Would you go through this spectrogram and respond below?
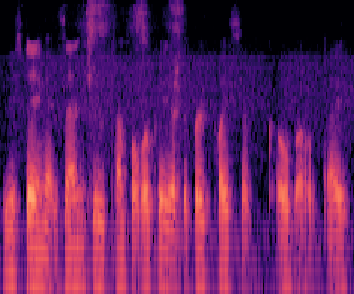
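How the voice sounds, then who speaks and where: A man reading poetry aloud informally, musing and halting as he adds his own commentary in an unhurried way, on a dull home recording. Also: on the low side, fairly even intonation, vocal fry, dark tone, husky. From United States. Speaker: poetry reader.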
